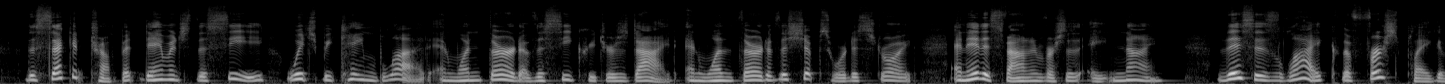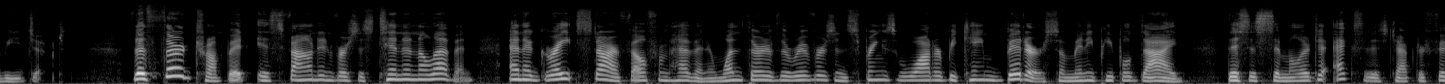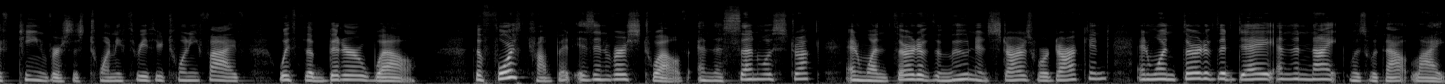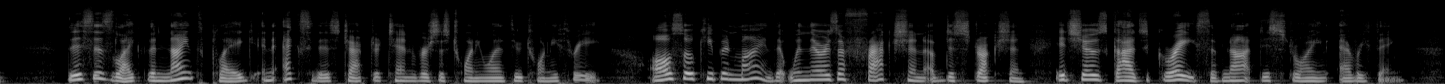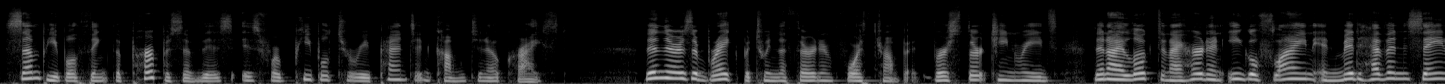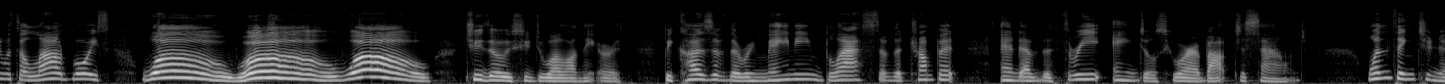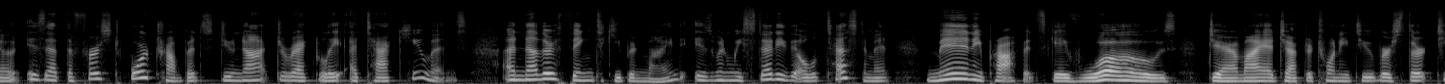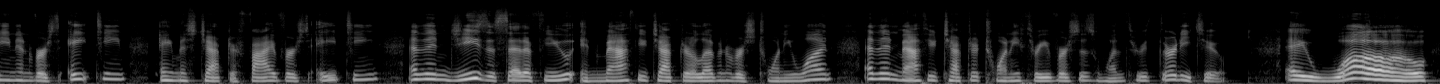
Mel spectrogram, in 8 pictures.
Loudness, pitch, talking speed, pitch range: -26 LUFS, 185 Hz, 155 wpm, 165-225 Hz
